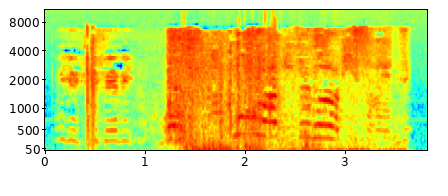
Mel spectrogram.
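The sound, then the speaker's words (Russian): A voice speaks briefly, then a loud, sustained roar of night-time shelling in Ukraine erupts and rumbles for a couple of seconds, with excited voices audible over the blast. Russian cruise missiles struck an American company in this attack. “Очередной ночной обстрел Украины, скажете вы.”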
